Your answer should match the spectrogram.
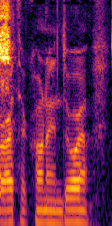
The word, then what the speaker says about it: Arthur Conan Doyle: I like Sherlock Holmes, the detective books by Arthur Conan Doyle, if I pronounce it correctly. – So Arthur Conan Doyle.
